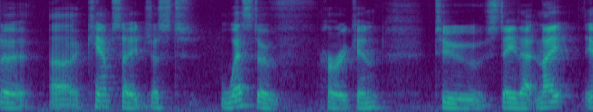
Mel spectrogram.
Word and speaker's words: Hurricane: from there we continued back west um towards hurricane utah or spelled hurricane but we were informed that locally it's pronounced hurricane so if you want to fit in and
